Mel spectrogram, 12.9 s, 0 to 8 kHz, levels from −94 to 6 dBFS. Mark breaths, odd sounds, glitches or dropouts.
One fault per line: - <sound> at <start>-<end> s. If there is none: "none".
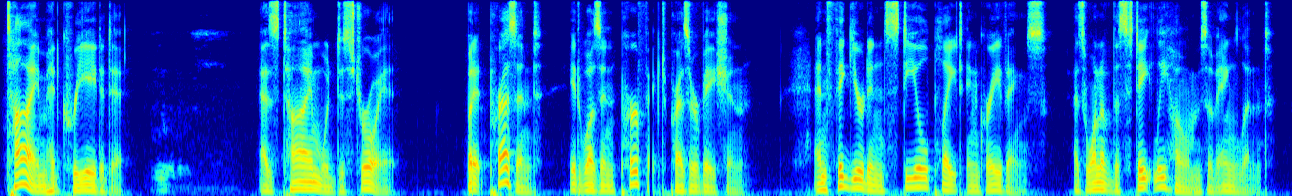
- sigh at 1.5-2.4 s
- dropout at 6.5-6.5 s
